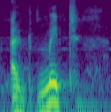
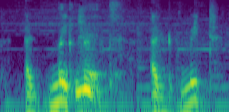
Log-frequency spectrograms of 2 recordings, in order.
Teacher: And the accent falls on the second syllable.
